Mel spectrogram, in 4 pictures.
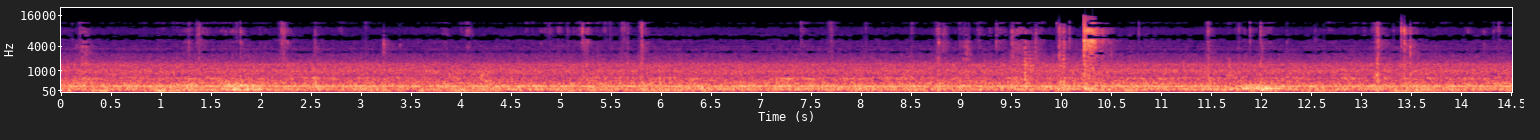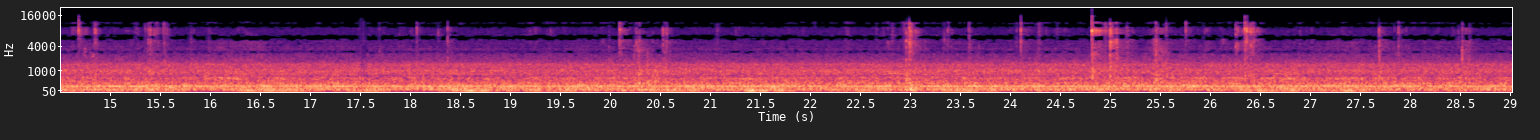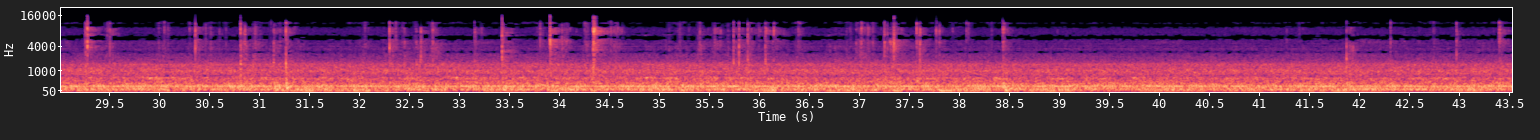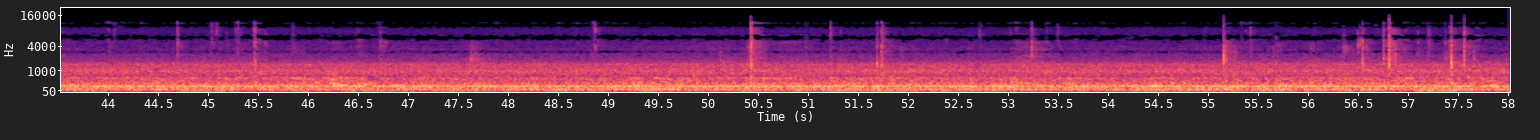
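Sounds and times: blade shaving soap crackles: 0:00.0 - 0:58.0
low hum: 0:00.0 - 0:58.0.

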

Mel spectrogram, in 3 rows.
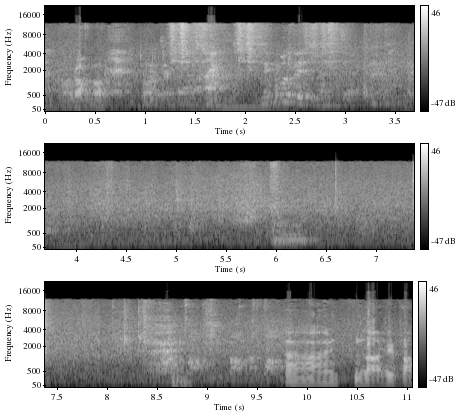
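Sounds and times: acoustic guitar strumming: 0:05.9 - 0:06.6.

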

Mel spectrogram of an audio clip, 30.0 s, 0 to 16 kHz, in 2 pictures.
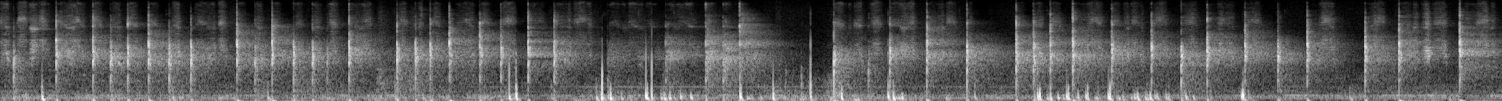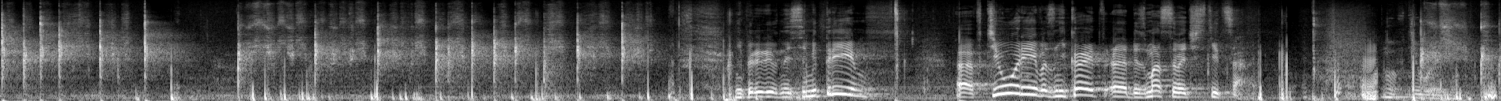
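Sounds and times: chalk tapping and scratching: 0:00.0 - 0:22.0, 0:29.2 - 0:30.0.

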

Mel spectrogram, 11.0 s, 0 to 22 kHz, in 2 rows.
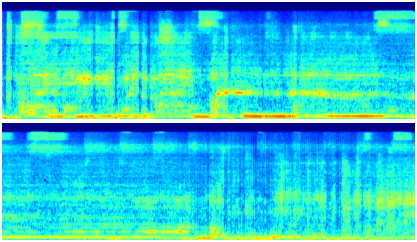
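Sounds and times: live heavy metal band: 0:00.0 - 0:11.0.

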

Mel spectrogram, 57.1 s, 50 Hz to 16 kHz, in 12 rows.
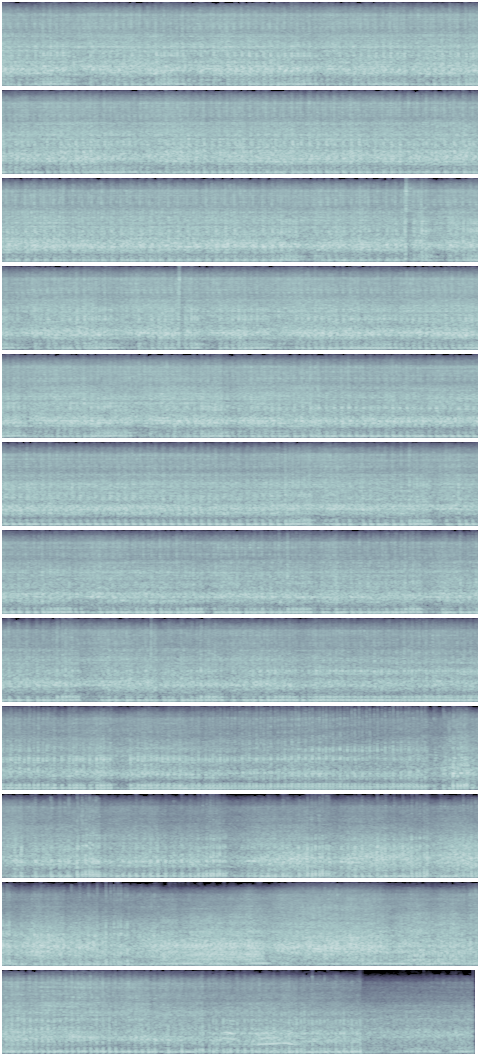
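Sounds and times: motorcycle engine idling: 0:00.0 - 0:49.5, 0:50.2 - 0:56.3
motorcycle pulling away: 0:00.0 - 0:56.1.

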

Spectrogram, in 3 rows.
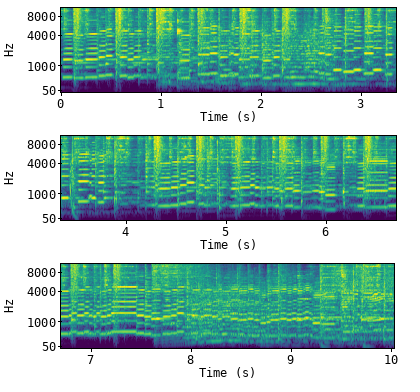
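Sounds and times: accordion-like lead melody: 0:00.0 - 0:10.0
bass: 0:07.6 - 0:10.0.

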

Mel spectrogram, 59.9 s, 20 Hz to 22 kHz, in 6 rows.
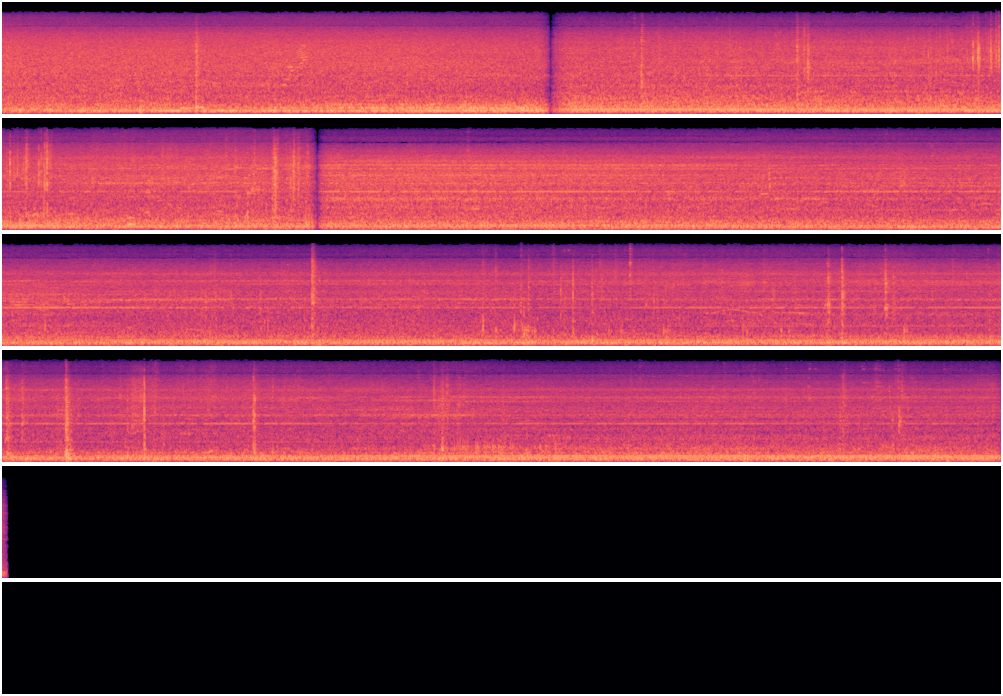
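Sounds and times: aircraft cabin ventilation hum: 0:00.0 - 0:40.0
faint steady whining tones: 0:00.0 - 0:40.0.

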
